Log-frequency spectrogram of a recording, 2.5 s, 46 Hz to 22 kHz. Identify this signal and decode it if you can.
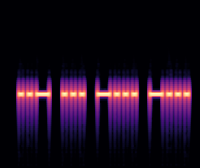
Morse code, heard as a keyed tone, about 22 wpm, 700 Hz. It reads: USBB
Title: Four Challenging Letter-Number Combinations 22wpm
